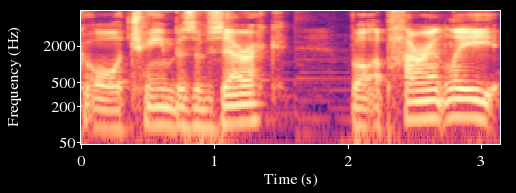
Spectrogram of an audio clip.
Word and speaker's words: Xeric: zerich H I've always known this character as zerich or chambers of zerich but apparently it's pronounced zerich so in the video I may say zerich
